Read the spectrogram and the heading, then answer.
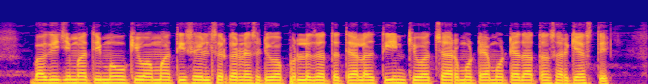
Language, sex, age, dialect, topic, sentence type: Marathi, male, 18-24, Northern Konkan, agriculture, statement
